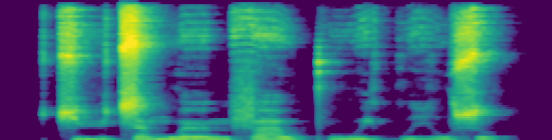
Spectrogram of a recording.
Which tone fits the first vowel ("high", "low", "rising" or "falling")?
rising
